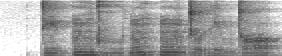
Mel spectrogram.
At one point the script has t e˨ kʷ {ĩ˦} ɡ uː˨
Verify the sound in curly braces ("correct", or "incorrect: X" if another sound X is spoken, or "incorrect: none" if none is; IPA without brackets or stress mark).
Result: correct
